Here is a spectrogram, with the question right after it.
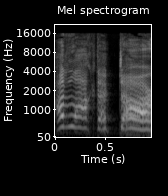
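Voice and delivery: acted, shrill, very high bloody-murder scream. Retelling an argument she witnessed, imitating someone screaming. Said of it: "she's just screaming bloody murder".

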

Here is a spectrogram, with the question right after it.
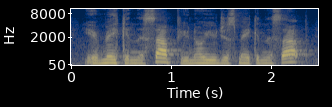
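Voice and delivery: normal talking voice

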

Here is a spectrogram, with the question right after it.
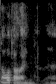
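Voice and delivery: sudden low, soft, fast, hushed murmur. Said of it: "なんで急に小声なんですか？".

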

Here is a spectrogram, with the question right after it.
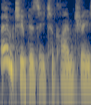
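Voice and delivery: plain

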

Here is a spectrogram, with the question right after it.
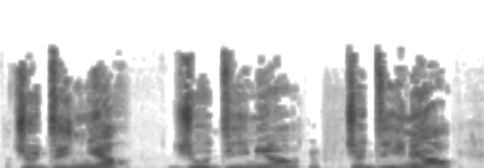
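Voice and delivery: mock accent mixing Nigerian and Geordie sounds.

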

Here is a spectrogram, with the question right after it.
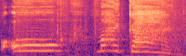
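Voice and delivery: high, slow, drawn-out screaming.

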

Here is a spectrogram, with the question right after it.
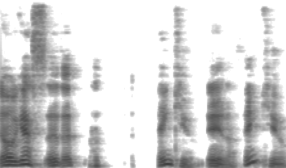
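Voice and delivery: thankful, grateful servant-like voice.

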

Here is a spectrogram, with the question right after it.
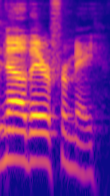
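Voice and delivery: put-on cold, unloving tone. Retelling a store worker's reply about the flowers: imitating an unloving tone. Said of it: "And that's how she said it".

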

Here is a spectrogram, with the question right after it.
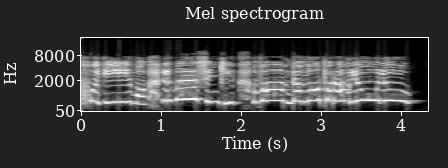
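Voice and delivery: high, trembling, quavering voice calling out. A canary calls her little ones home for bed; trembling voice. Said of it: "тремтячим голосом почала скликати".

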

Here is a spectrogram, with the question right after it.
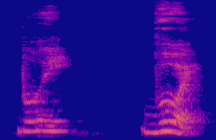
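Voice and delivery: plain

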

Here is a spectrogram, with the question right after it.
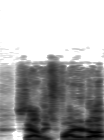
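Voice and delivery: ordinary delivery

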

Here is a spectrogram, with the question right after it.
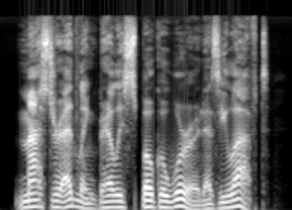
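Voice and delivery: ordinary delivery

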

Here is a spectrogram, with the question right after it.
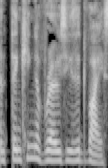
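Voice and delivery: ordinary delivery

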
